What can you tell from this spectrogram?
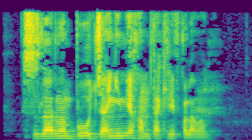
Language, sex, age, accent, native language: Uzbek, male, under 19, Toshkent viloyati, Uzbek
